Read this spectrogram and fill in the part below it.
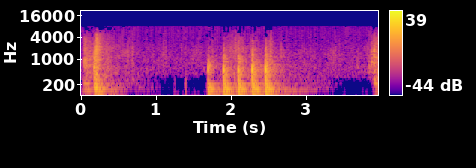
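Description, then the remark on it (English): Someone knocks on a door: one sharp knock, a pause, then a quick run of about five firm raps with a hollow wooden ring, followed by another single knock at the end. No one speaks. “And that sounds like a knock on the door.”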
